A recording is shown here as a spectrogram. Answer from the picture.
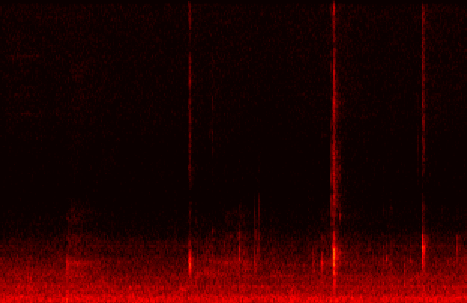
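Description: Quiet sipping of a frozen daiquiri slushy: a few soft mouth clicks, the loudest about halfway through, over a low steady hum.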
